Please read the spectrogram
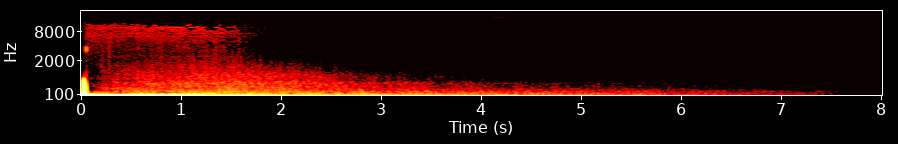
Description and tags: Sub Down
just add it to any low key moment. not made to be in the front of the scene.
